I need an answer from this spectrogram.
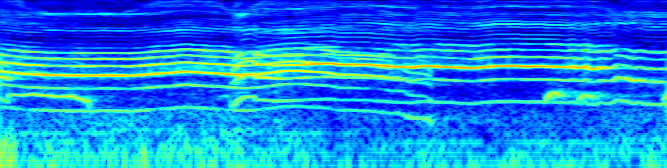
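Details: Angry domestic cat giving one long, continuous, drawn-out yowl with a wavering pitch and rich harmonics, steady in loudness and fading slightly at the end. No hissing is heard.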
